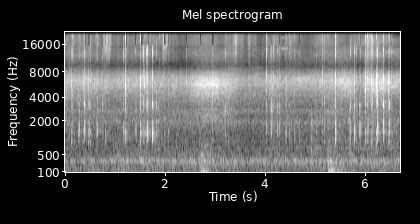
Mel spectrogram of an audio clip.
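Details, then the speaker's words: Car reported to make a loud clattering noise while driving, blamed elsewhere on the transmission or wheel bearing; right front wheel turned by hand gives sharp dry clicking bursts, traced to a worn inner CV (tripod) joint, not the bearing. "bu sesi duyuyorsunuz ve teker bilyasından yapmadığını buradaki akı körü iç akıs iç tarafında bir lale var bunun"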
